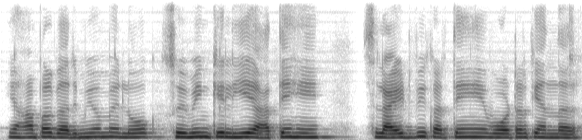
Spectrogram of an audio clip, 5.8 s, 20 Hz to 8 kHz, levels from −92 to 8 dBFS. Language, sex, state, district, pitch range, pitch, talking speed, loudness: Hindi, female, Madhya Pradesh, Bhopal, 210-225 Hz, 220 Hz, 175 wpm, -14 LUFS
